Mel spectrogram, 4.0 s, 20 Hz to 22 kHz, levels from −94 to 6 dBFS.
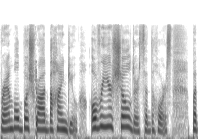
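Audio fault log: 0.67–0.74 s, broken MP3 bit reservoir: the speech jumps forward and the next 70 ms or so decode as garbage, spanning roughly three 26.1 ms frames, before clean playback resumes. The likely cause is frames cut from the stream, so the frames that follow look back into the reservoir for their borrowed data and read bytes from the wrong frame. A simple dropout would leave clean silence with no skip; here the damage follows the jump.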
